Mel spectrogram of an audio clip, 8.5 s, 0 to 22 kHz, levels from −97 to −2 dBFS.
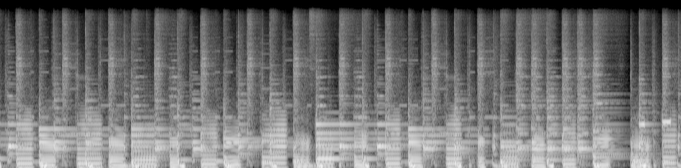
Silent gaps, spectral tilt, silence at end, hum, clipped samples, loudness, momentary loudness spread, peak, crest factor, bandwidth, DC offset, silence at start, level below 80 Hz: none; -6 dB/octave; 0 s; none; under 0.1%; -17 LUFS; 4 LU; -2 dBFS; 14 dB; 17.5 kHz; 3%; 0 s; -24 dBFS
